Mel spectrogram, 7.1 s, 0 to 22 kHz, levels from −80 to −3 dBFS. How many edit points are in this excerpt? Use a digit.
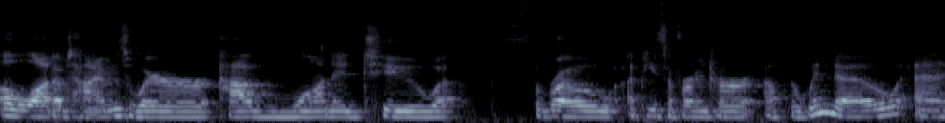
1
